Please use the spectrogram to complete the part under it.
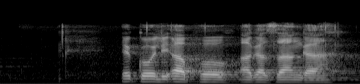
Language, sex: Xhosa, male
